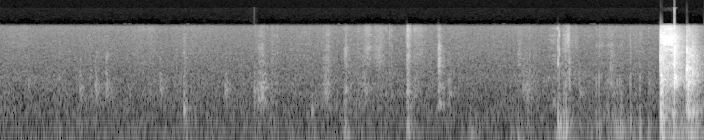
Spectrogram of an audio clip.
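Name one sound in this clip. Clothes rustle as they are handled in a box.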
